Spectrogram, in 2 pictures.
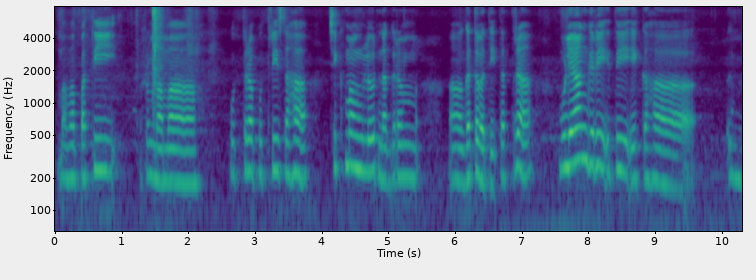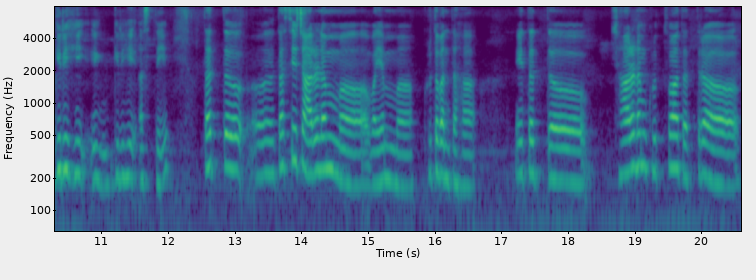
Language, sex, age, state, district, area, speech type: Sanskrit, female, 45-60, Telangana, Hyderabad, urban, spontaneous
